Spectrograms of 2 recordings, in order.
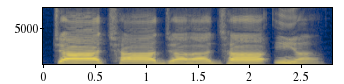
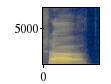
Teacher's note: ना आप अपनी जिह्वा को ऊपर ले जा रहे हैं ना दांत से सटा रहे हैं, आप अपनी जिह्वा को केवल ही तालु से स्पर्श करा रहे हैं।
